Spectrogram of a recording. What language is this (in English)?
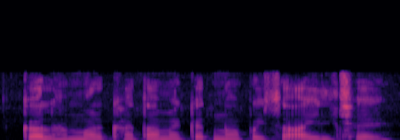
Maithili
